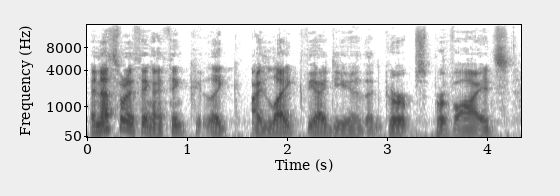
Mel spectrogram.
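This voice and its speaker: A podcast guest with a mid-range, sharp-toned voice gets animated discussing tabletop game design at normal speed. He rambles casually while thinking out loud, regularly making sure he's being followed.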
